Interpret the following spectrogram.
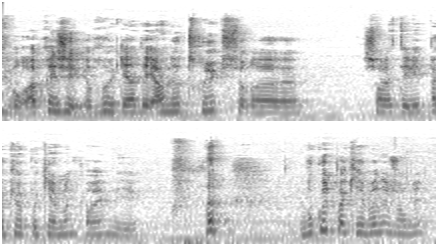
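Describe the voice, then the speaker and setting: A woman streaming a game, chatting casually with her viewers and reacting aloud with excitable outbursts. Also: a little high, normal speed, soft background music. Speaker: gaming streamer. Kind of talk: casual gameplay commentary.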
